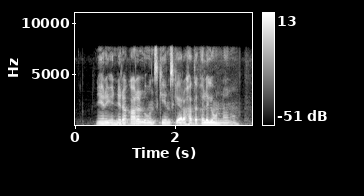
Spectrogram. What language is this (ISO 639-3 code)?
tel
